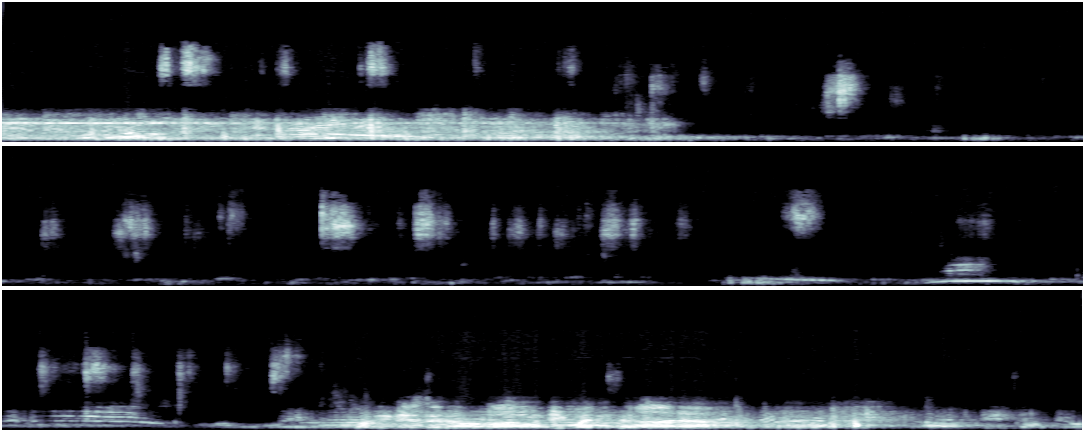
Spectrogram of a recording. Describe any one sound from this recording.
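A crowd cheers and chatters outdoors.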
